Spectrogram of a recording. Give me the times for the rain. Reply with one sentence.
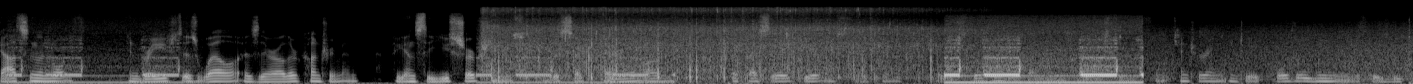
You can hear the rain from 4.8 to 14.1 s.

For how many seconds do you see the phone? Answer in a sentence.
The phone can be heard for 6 seconds in total.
